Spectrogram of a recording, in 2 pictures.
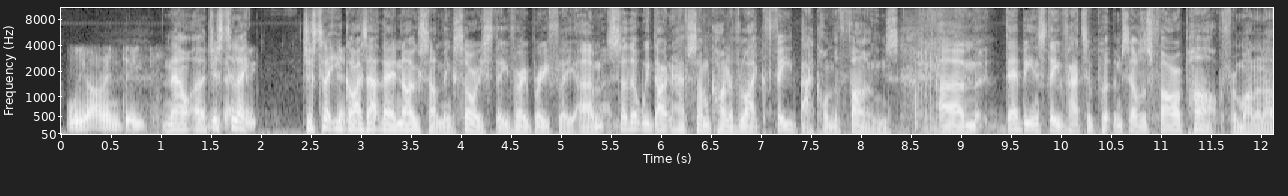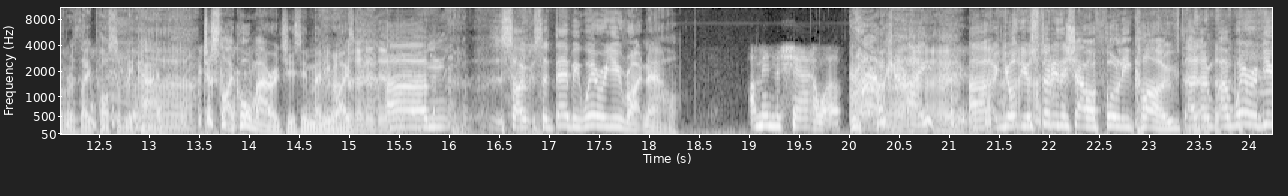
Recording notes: back on the phone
